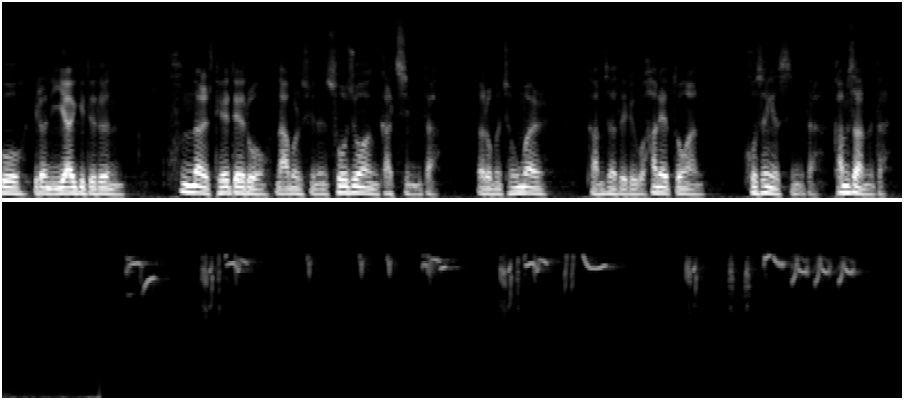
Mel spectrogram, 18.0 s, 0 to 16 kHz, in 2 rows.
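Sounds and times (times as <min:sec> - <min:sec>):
bird chirping: 0:10.1 - 0:17.8.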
